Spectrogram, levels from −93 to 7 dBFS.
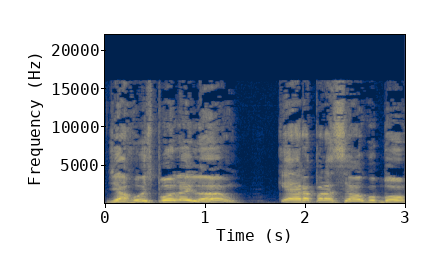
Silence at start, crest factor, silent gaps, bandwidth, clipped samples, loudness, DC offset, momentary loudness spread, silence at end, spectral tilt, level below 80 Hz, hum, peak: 0.05 s; 12 dB; none; 16.5 kHz; under 0.1%; -13 LUFS; under 0.1%; 8 LU; 0 s; -3.5 dB/octave; -58 dBFS; none; 0 dBFS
